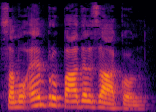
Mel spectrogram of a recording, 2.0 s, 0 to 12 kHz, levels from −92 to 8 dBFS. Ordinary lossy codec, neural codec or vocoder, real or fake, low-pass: MP3, 48 kbps; none; real; 10.8 kHz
